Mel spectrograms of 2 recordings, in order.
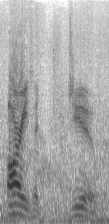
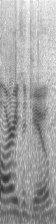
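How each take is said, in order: First: It is said with a heavy, sneering tone. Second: It is said in a plain, neutral tone. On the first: It is meant as an insult. The speaker calls it wrong. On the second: It simply states a fact. The speaker calls it right.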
